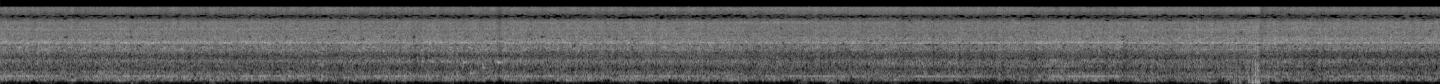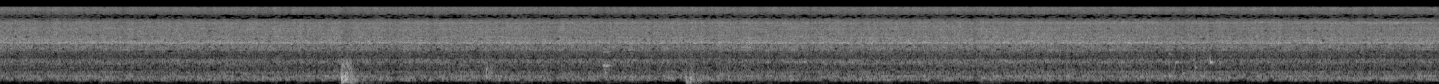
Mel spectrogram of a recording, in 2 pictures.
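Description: Large vertical band saw running and ripping a tree log lengthwise, a loud steady hiss with no let-up. Three dull knocks come past the middle.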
